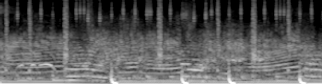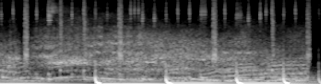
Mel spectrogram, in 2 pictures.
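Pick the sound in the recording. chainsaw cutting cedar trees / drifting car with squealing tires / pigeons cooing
drifting car with squealing tires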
